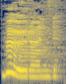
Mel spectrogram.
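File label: "borond", Hungarian pronunciation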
